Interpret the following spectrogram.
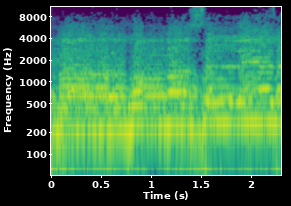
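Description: A male singer's voice holds a long wordless note into a microphone in unaccompanied devotional chant style. The note is steady at first, then steps up in pitch about a second and a half in.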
